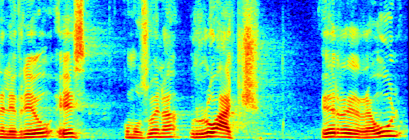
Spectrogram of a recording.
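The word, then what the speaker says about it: רוח: Apunta la palabra espíritu en el hebreo es como suena roach, rúl u a c. Pero la ch en el hebreo se pronuncia como j. Roaj es la palabra para espíritu en hebreo.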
